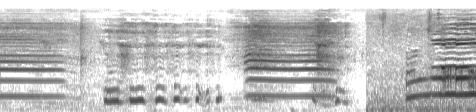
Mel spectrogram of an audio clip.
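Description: Long, steady cat yowls alternate with a quick string of warbling, chattering sounds before a rising, strained howl. Background noise swells near the end.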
